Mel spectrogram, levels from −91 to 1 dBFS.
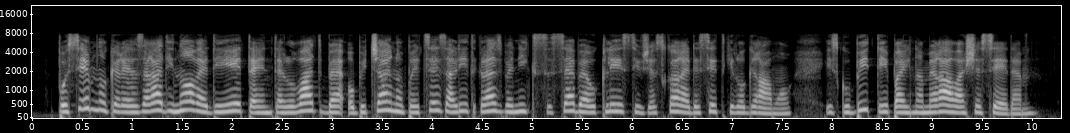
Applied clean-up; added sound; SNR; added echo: none; none; none; none.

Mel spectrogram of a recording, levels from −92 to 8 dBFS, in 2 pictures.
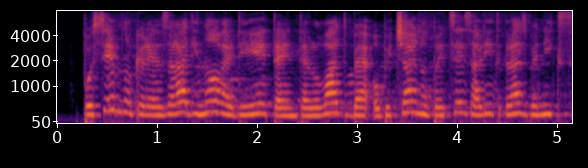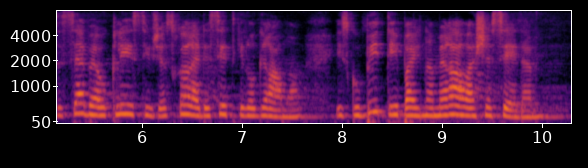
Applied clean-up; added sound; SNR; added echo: none; none; none; reverberation time 1.1 s.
